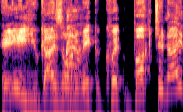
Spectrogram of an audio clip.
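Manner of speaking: put-on deep, low cartoon heavy's voice. Telling a story about hanging out at Storybook Circus, doing a Pete voice. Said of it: "I'm better at doing a Pete voice".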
